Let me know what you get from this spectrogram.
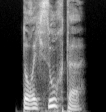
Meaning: inflection of durchsuchen: 1. first/third-person singular preterite 2. first/third-person singular subjunctive II
- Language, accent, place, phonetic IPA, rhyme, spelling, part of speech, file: German, Germany, Berlin, [dʊʁçˈzuːxtə], -uːxtə, durchsuchte, adjective / verb, De-durchsuchte.ogg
